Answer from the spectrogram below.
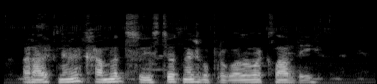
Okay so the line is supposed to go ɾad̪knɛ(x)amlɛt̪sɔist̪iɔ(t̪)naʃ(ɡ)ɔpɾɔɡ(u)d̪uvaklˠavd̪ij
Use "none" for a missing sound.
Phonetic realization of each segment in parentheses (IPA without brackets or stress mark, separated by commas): x, t̪, ɡ, ɔ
